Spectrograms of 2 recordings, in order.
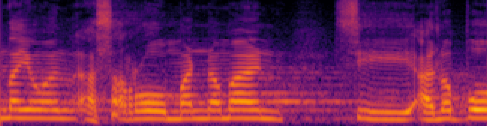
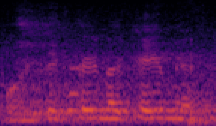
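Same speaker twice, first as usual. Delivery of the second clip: much softer, as if off mic; a faint off-mic "hindi kayo nag-amen"; barely audible; 18 dB quieter, faster than usual. Shown as a demonstration. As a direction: drop to a faint distant voice. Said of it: "walang mic".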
